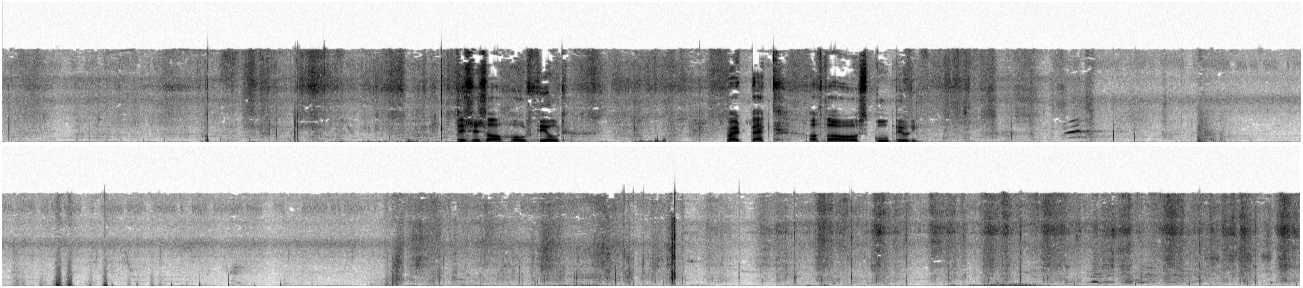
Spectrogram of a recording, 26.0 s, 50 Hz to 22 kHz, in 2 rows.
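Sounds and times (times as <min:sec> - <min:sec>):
footsteps on grass: 0:00.0 - 0:25.9.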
